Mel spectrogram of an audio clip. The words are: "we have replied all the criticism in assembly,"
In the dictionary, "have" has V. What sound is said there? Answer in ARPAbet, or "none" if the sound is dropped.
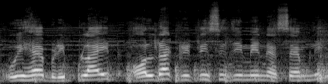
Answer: B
